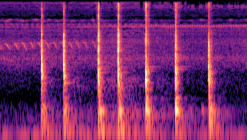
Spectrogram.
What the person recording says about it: it bounces back good and and it's got a good thump sound, that means your tire's good and aired up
